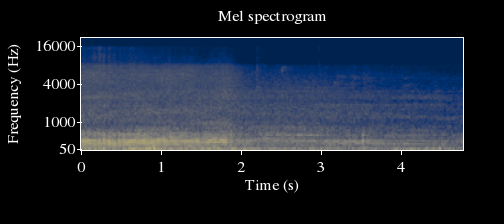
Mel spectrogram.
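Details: Yamaha YZ250 two-stroke (270cc/250cc) motocross bike on break-in street ride after full engine rebuild (bottom end, transmission, bearings, clutch, power valve): crisp revving up through gears then easing off, clean even note, no clunks or rattles; healthy.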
